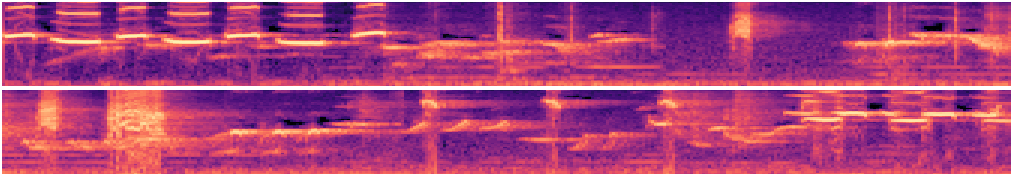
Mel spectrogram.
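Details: White-rumped shama fighter song to stir up other shamas: a fast burst of about ten identical clipped high notes, then a varied jumble of chirps, a harsh broadband rasp, and more rapid high trills.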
